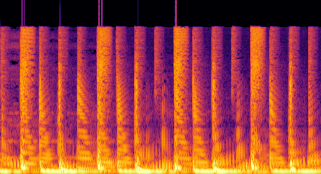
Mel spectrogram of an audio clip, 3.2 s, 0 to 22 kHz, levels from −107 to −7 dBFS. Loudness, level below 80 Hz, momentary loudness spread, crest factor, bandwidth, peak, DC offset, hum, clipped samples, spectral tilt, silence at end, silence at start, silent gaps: -13 LUFS; -14 dBFS; 2 LU; 12 dB; 12 kHz; 0 dBFS; under 0.1%; none; under 0.1%; -5 dB/octave; 0 s; 0 s; none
